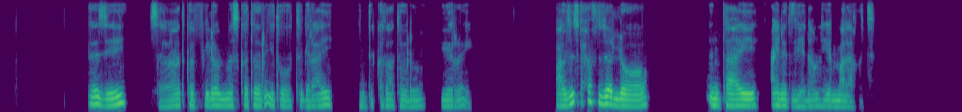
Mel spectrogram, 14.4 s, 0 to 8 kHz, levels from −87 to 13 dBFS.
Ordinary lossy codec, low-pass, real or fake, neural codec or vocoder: Opus, 24 kbps; 7.2 kHz; real; none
